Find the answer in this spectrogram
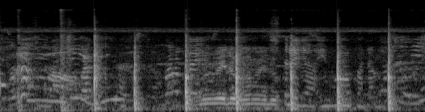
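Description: Kitchen knife chopping on a wooden cutting board: about eight sharp, uneven strokes, roughly two a second.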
